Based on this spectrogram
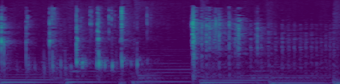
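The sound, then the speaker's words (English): Dice clatter across a backgammon board in a quick burst of sharp clicks and rattles, with a steady musical tone humming underneath; the dice are rolled to predict the score of a football season's opening game. “Okay, so here we go with the first dice prediction for the opening game of the season.”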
